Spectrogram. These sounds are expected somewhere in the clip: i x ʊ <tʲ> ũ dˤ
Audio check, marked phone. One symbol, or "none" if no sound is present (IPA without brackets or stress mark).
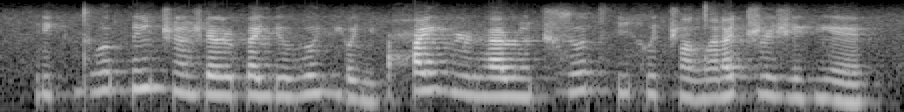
t͡ʃ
